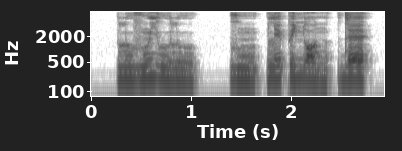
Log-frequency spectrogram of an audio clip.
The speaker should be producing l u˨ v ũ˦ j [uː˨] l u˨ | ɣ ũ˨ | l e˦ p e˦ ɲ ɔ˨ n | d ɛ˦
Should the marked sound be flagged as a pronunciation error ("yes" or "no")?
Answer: no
